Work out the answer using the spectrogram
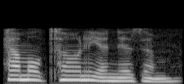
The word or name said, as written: Hamiltonianism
